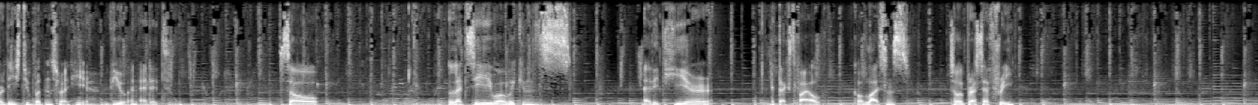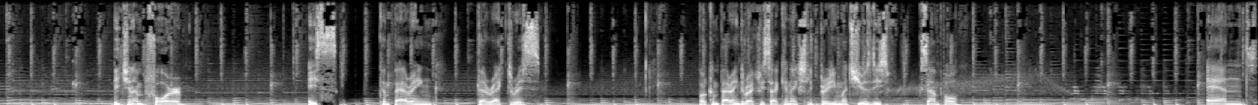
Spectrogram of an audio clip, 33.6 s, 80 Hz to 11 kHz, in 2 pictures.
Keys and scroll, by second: 2.7 Down, 3.8 Return, 4.5 Return, 4.5 Up, 5.2 Down, 5.5 Return, 7.0 Return, 7.3 Down, 8.6 Return, 9.8 Page_Up, 10.0 Return, 10.1 Down, 25.9 Tab, 26.6 Return, 27.1 Tab, 27.4 Page_Up, 27.5 Return, 28.2 Page_Up, 28.3 Return, 28.7 Tab, 29.2 Page_Up, 29.8 space, 30.5 space, 30.7 Down, 31.0 Tab, 31.6 Return, 32.0 Down, 32.7 Page_Up, 32.8 Return.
